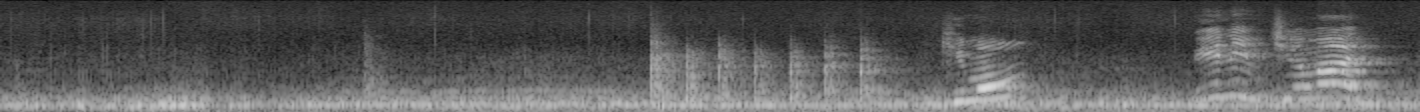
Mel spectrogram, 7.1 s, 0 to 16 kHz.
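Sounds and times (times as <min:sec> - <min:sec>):
steady rain at night: 0:00.0 - 0:07.0
sharp knocks: 0:03.2 - 0:04.5.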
